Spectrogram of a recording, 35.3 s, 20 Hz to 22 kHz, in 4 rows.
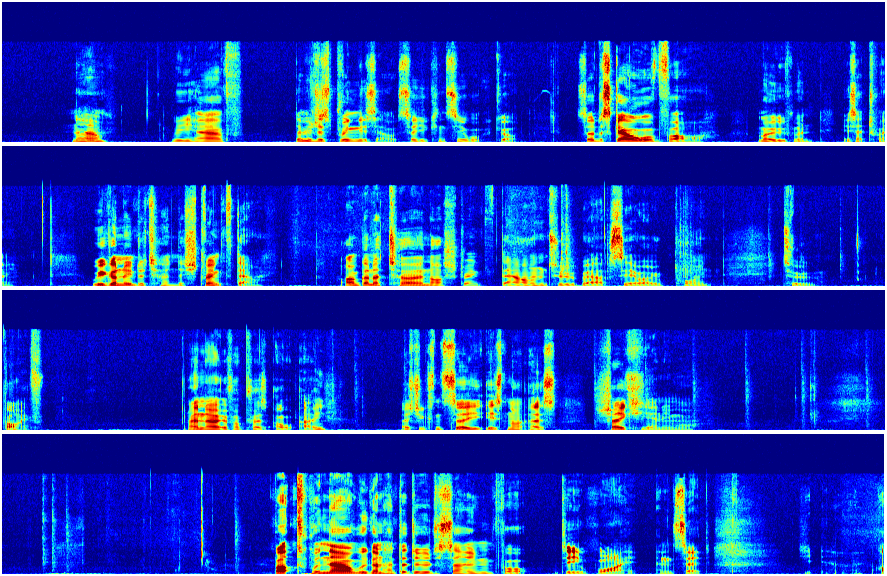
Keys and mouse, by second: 3.5 middle click, 20.8 alt+a, 26.8 Escape.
